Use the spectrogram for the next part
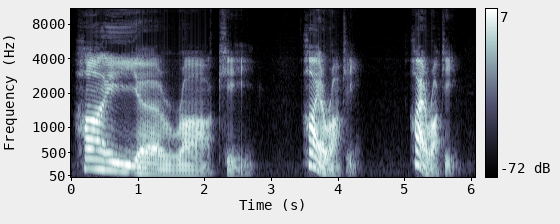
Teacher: and today's word is hierarchy hi rocky hi uh ra key the stress is on the first syllable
